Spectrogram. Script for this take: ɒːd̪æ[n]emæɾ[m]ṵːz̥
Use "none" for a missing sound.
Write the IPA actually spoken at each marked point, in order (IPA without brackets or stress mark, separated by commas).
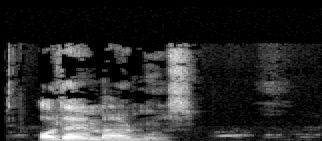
m, m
